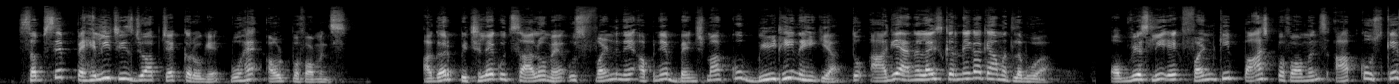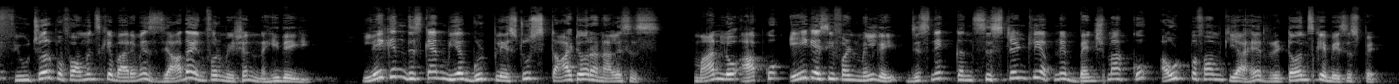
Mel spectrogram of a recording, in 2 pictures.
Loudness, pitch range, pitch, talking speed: -21 LUFS, 160-250 Hz, 210 Hz, 180 wpm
